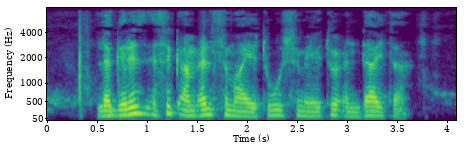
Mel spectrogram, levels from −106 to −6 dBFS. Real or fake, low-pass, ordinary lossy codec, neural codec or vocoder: real; 7.2 kHz; AAC, 48 kbps; none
